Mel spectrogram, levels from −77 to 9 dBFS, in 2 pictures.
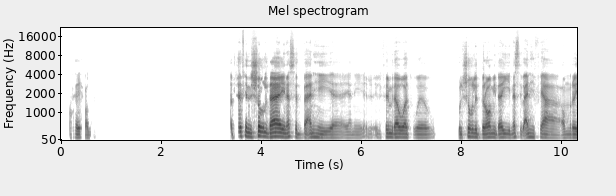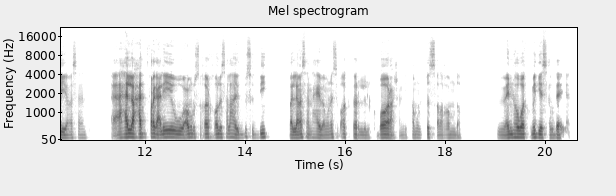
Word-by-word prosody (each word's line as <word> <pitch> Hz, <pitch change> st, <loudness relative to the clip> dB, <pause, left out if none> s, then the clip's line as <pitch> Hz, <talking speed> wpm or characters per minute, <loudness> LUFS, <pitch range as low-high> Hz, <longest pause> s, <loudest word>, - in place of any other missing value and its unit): صحيح 110 Hz, 0 st, -3 dB
والله. 100 Hz, 0 st, -9 dB, 2.8 s
طب -, -, -7 dB
شايف 155 Hz, +1 st, +1 dB
إن 150 Hz, -, +5 dB
الشغل 145 Hz, +2 st, +5 dB
ده 140 Hz, +3 st, +11 dB
يناسب 130 Hz, -4 st, +2 dB
أنهي 115 Hz, -4 st, -1 dB, 0.3 s
يعني 105 Hz, 0 st, -13 dB, 0.2 s
الفيلم 125 Hz, +2 st, -3 dB
دوّة 120 Hz, -1 st, +4 dB
و 110 Hz, 0 st, -5 dB, 0.5 s
والشغل 135 Hz, +5 st, 0 dB
الدرامي 120 Hz, +2 st, +1 dB
ده 115 Hz, +1 st, +1 dB
يناسب 120 Hz, +1 st, -2 dB
أنهي 120 Hz, +1 st, 0 dB
فئة 120 Hz, 0 st, -3 dB, 0.3 s
عُمرية 105 Hz, -1 st, -2 dB
مثلًا؟ 100 Hz, 0 st, -18 dB, 0.5 s
أ -, -, -16 dB
هل 120 Hz, +3 st, +5 dB
لو 120 Hz, -, +7 dB
حد 120 Hz, 0 st, +2 dB
اتفرّج 120 Hz, +1 st, -1 dB
عليه 120 Hz, +3 st, +1 dB
وعُمره 115 Hz, 0 st, -2 dB
صغير 115 Hz, 0 st, -5 dB
خالص، 115 Hz, +1 st, -7 dB
هل 120 Hz, -, -9 dB
هيتبسط 110 Hz, +1 st, -8 dB
بيه 120 Hz, +4 st, -7 dB, 0.5 s
والّا 105 Hz, 0 st, -1 dB
مثلًا 110 Hz, -2 st, -8 dB
هيبقى 100 Hz, -1 st, -5 dB
مناسب 110 Hz, +2 st, -13 dB
أكتر 115 Hz, -2 st, -9 dB
للكبار 100 Hz, +2 st, -3 dB
عشان 100 Hz, 0 st, -12 dB
يفهموا 105 Hz, +1 st, -18 dB
القصة 110 Hz, +1 st, -12 dB
الغامضة، 100 Hz, 0 st, -16 dB, 0.7 s
بما 100 Hz, +1 st, -7 dB
إن 110 Hz, +2 st, -1 dB
هو 115 Hz, -1 st, +3 dB
كوميديا 115 Hz, 0 st, -3 dB
سوداء 100 Hz, -2 st, -7 dB
يعني؟ -, -, -24 dB
115 Hz, 140 wpm, -25 LUFS, 105-120 Hz, 2.8 s, ده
